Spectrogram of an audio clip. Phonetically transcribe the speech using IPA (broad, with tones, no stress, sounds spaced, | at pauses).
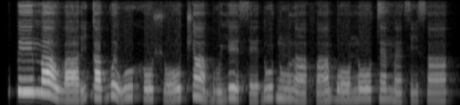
p eː˦ m aː˦˨ w aː˨ ɾ i˦ ɡ a˧ ɡʷ e˦˨ w u˧ h o˧ ʃ oː˨˦ t͡ʃ ã˦˨ ɓ u˨ j e˦˨ s e˨ ɗ u˦ ɗ ũ˧ l ã˨ f ã˨˦ ɓ oː˧ n oː˦ t ɛ̃˦ m ɛ̃˧ s i˧ s ã˦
